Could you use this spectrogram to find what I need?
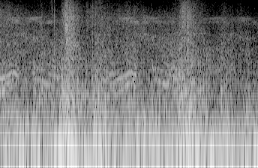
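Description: A crackling magical blast whooshes loudly.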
